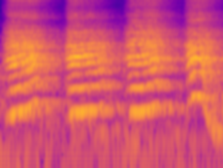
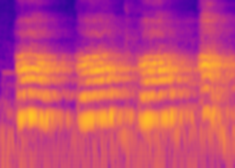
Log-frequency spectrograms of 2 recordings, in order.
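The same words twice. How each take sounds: First: The voice is thin and pushed from the throat. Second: The voice is deep, full and resonant. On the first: The speaker calls it wrong. "Suara leher" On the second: The speaker calls it right. "suara diafragma keluarnya seperti ini"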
